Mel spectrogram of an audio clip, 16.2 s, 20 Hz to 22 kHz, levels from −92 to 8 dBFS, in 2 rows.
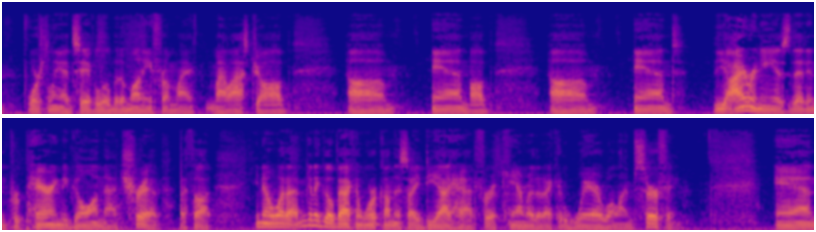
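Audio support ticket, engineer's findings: Stream segment repeated, 4.67 to 6.69 s: roughly 2.02 s of audio plays a second time, small blip at the jump back. Player side, fetching or queuing the same segment twice, so the timeline runs about 2 s long from there.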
